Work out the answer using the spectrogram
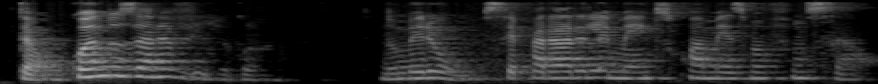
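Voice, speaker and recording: A woman teaching a recorded Portuguese grammar lesson. She reads example sentences out slowly, corrects herself, and keeps checking in with her students. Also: mid-range voice, expressive, darkish tone. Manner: dictates punctuation slowly, self-corrects, checks in with "tá?". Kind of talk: classroom video lesson. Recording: echoey room, dull lo-fi sound.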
